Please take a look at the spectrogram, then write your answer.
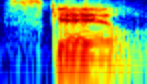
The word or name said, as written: Scale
